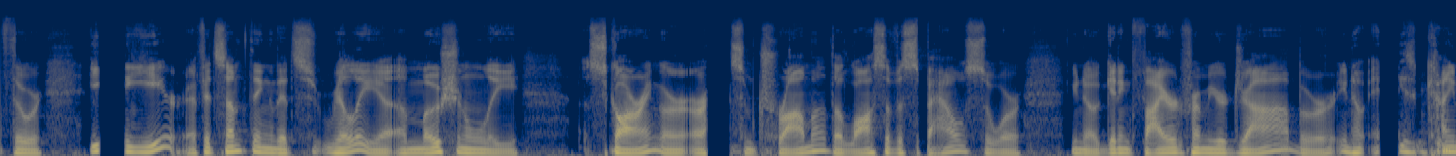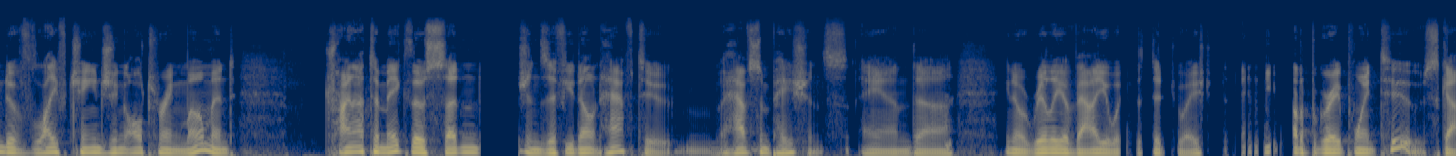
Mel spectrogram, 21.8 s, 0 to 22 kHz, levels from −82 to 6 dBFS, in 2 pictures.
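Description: The speech suffers a digital broadcast dropout five times. Each time the receiver stops getting usable frames and mutes, fading out over about 20 ms until good data returns. Gaps fall at 0.73 s (192 ms lost), 5.29 s (168 ms), 10.33 s (144 ms) and 14.50 s (288 ms). The last, from 19.30 to 20.64 s, breaks into many short holes. None is longer than 96 ms, but 624 ms is lost in all. Whatever was sent during those holes is gone.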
